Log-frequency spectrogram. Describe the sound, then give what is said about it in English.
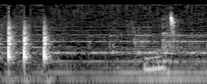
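Three firm knocks on the wooden door of a ramshackle house at night, in a quick, even rhythm, fairly loud, followed by a quiet, faintly humming stillness. “Now, I'll knock.”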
